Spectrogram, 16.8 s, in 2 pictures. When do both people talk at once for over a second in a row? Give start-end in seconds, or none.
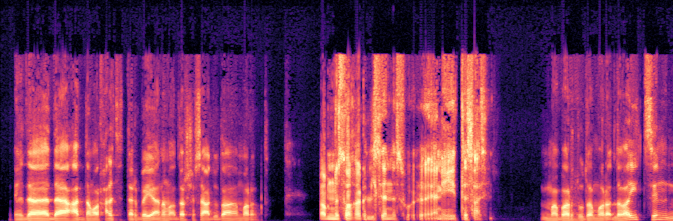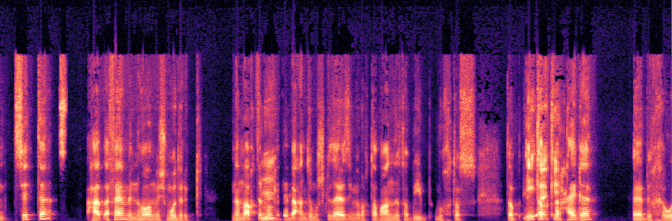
none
